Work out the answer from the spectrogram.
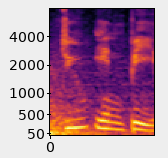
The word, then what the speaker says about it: DoinB: And just as a very quick update, we have received updated information as how to correctly pronounce DoinB. His nickname is how we used to say it. It is DoinB, so we'll be referencing it that way going forward.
